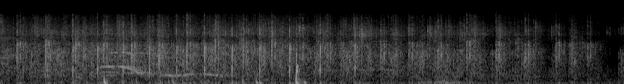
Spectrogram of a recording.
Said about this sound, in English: And we are thrilled with their support of AIR, and please give Alamo Drafthouse a round of applause.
